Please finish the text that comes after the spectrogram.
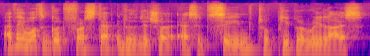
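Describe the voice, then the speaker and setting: A man's voice: mid-range voice, animated, fast, warm tone. A man in his thirties with a German accent, telling his story casually as an interview guest. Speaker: podcast guest, entrepreneur.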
